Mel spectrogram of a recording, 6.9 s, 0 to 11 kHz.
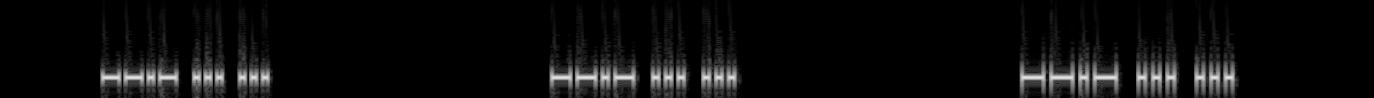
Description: Morse code, heard as a keyed tone, about 37 wpm, 700 Hz. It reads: QSS QSS QSS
